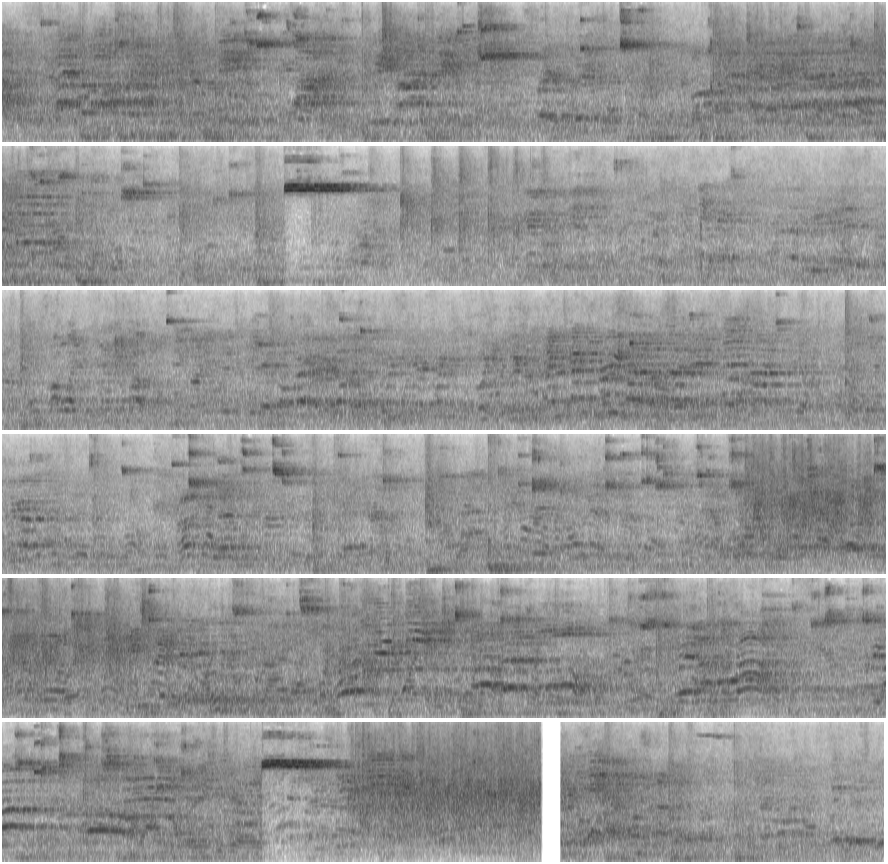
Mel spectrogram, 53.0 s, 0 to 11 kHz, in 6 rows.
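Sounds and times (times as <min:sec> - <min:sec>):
crowd and players calling out: 0:00.0 - 0:53.0.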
